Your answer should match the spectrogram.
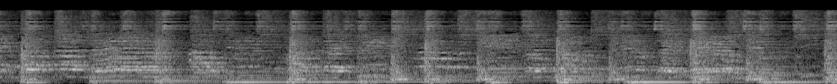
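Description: A small gospel vocal group sings over a band with a steady beat and sustained bass notes, a tambourine shaken along with it.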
